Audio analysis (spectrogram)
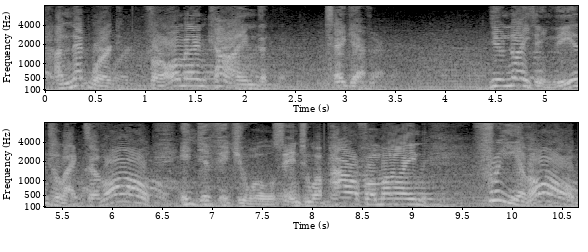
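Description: An actor playing a grandiose Soviet scientist giving an oratorical, persuasive propaganda speech in a video game. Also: male voice, on the high side. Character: grandiose visionary Soviet scientist, director of a facility. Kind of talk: scripted public propaganda speech. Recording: roomy distant public-address sound under loud music.

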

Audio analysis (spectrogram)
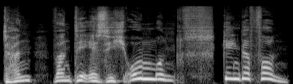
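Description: A man's voice: high-pitched, sing-song, slow pace, a little mellow, slightly rough, no room sound, studio quality, voice pushed up, heavily acted. A man voicing a distraught, weeping widow in an audiobook, shaken and tearful.

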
